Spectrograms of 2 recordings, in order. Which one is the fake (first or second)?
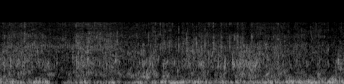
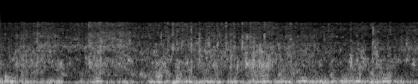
second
